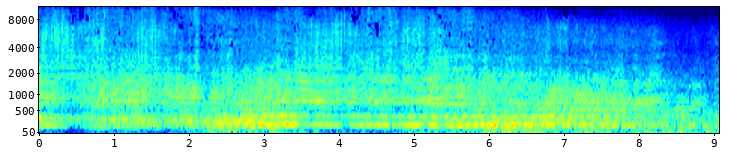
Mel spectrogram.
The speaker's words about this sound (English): It's the last race of the afternoon, so you will, hopefully you won't be hearing too much more.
